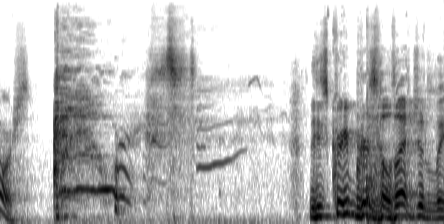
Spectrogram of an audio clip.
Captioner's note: laughs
